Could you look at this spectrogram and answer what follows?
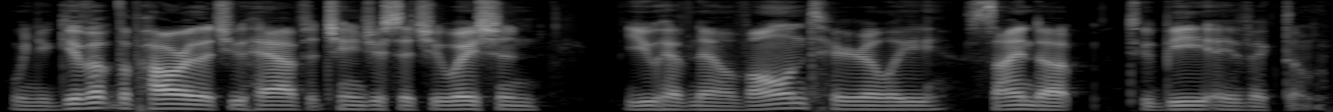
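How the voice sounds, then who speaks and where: A man's voice: on the low side, steady tone, moderate pace, darkish tone, clean tone, no room sound, studio quality. A middle-aged man co-hosting a podcast in casual chat, reflective and acting out excuses in quoted voices. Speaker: podcast co-host.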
